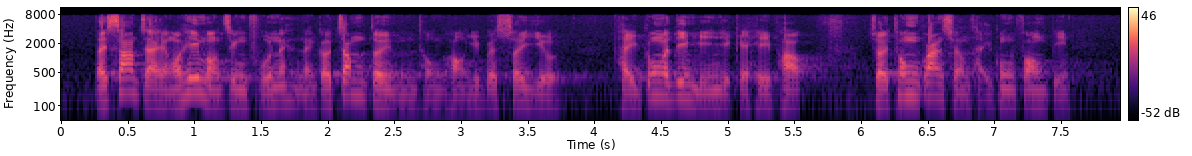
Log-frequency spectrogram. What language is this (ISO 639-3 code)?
yue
